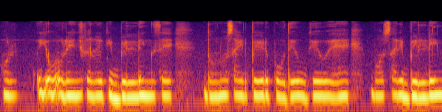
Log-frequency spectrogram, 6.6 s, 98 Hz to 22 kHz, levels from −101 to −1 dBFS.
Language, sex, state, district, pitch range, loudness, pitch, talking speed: Hindi, female, Rajasthan, Jaipur, 215-225 Hz, -13 LUFS, 220 Hz, 160 wpm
